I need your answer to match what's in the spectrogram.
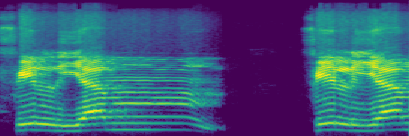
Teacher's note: Nah, itu kan mim tasdid ya. ya ee tetap dibaca gunah ataupun didengungkan tidak tergesa-gesa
